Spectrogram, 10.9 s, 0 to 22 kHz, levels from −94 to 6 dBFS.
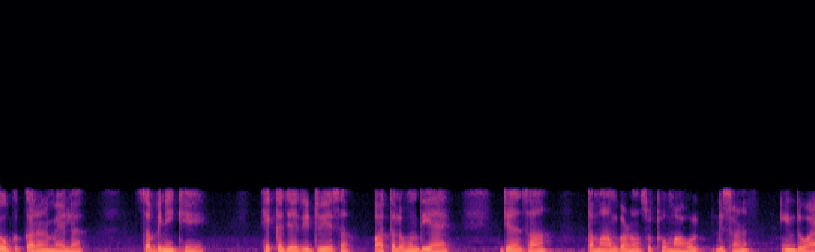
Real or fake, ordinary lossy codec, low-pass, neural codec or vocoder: fake; none; 5.4 kHz; autoencoder, 48 kHz, 32 numbers a frame, DAC-VAE, trained on Japanese speech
